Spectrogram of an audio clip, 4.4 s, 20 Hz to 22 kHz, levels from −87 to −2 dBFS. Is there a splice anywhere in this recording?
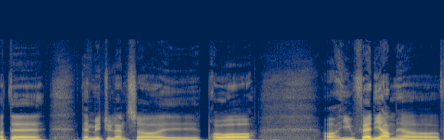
no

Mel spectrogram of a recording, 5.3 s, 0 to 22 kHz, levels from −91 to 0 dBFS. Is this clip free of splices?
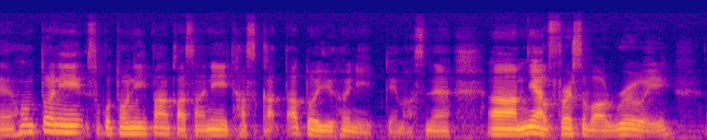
no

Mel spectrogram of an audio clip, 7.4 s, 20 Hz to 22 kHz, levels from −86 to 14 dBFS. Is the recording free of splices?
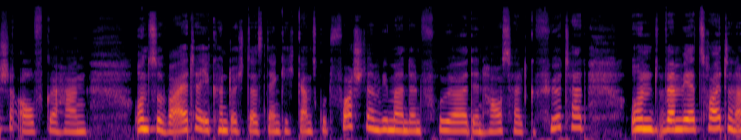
yes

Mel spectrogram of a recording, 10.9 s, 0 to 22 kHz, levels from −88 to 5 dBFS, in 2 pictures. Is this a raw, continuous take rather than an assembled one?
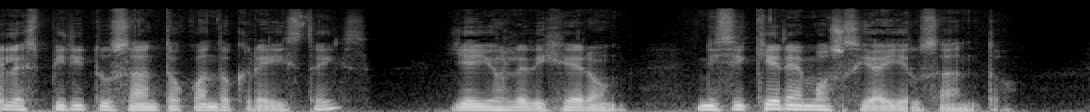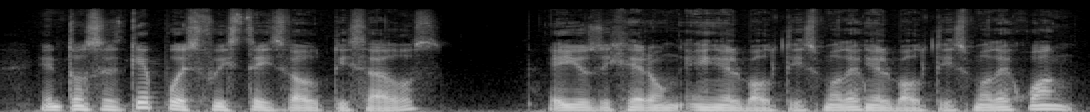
no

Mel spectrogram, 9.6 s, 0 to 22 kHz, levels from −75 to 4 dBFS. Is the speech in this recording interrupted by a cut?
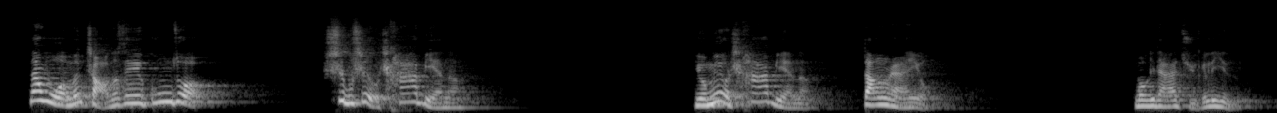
no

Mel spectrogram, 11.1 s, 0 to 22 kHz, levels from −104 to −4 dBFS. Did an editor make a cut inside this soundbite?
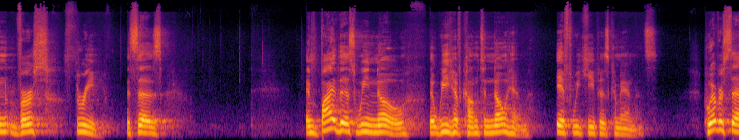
no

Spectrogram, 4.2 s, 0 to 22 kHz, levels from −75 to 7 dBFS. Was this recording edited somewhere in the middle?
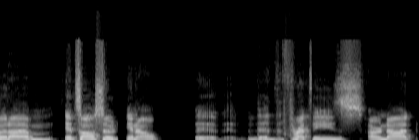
yes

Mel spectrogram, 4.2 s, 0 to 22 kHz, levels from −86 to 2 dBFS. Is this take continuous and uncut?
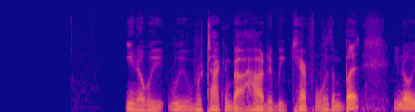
yes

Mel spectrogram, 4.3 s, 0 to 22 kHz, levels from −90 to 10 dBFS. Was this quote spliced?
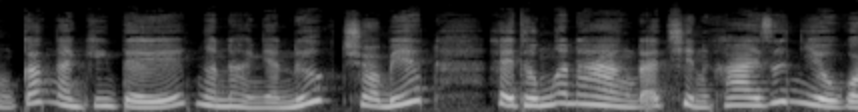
no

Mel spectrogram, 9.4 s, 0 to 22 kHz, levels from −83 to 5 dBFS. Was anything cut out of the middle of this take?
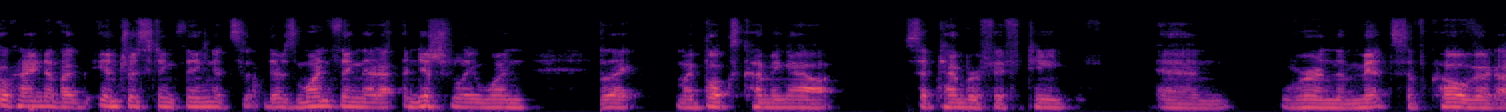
no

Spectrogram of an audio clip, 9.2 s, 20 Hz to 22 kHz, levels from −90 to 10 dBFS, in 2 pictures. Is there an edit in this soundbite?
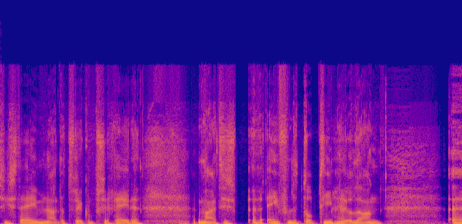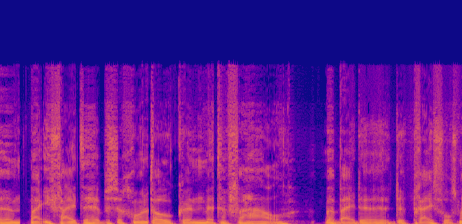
yes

